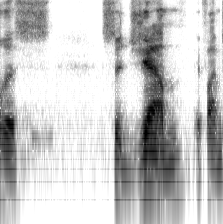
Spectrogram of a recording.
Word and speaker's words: Sejm: During Hanukkah, in the chambers of their parliament, which they call this Sejm, if I'm saying it right, S-E-J-M, it's the Polish word for their parliament.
